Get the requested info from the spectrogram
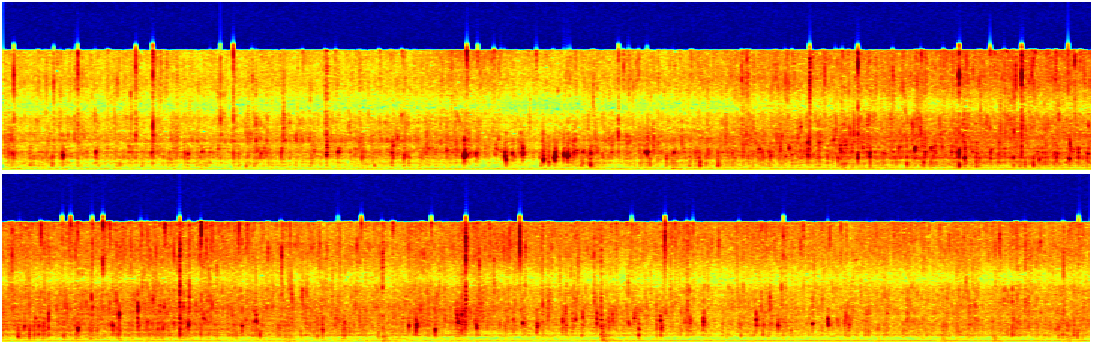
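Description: Chicken pieces deep-frying in hot oil in a small pan: a steady sizzle full of small pops and crackles, the popping louder and denser for a couple of seconds about six seconds in.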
